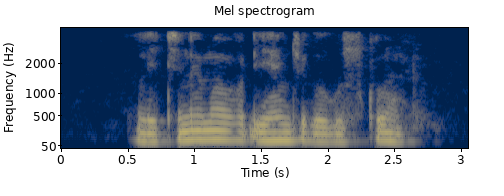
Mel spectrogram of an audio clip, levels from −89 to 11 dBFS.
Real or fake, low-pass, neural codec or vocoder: real; 3.6 kHz; none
